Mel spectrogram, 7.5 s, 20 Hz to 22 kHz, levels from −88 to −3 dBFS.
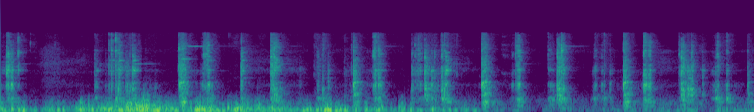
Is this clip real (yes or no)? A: yes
